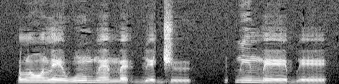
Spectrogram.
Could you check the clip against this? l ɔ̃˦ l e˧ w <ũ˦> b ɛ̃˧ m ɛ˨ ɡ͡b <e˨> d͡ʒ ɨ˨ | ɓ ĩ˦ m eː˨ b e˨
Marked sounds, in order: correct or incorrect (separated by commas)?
correct, correct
